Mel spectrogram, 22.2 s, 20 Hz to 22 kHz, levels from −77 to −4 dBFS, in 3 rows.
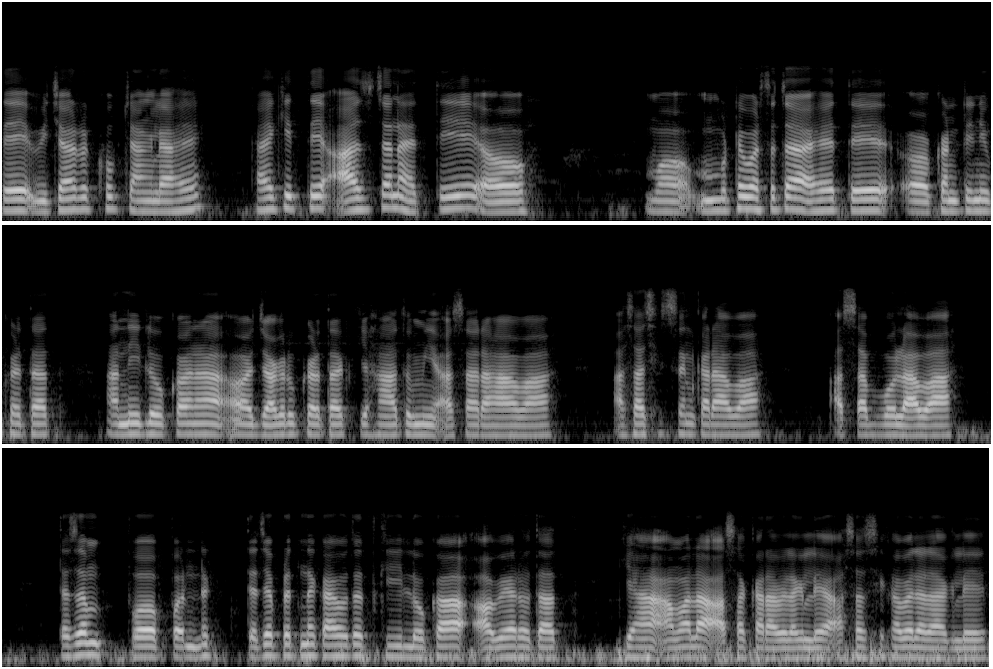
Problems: none marked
